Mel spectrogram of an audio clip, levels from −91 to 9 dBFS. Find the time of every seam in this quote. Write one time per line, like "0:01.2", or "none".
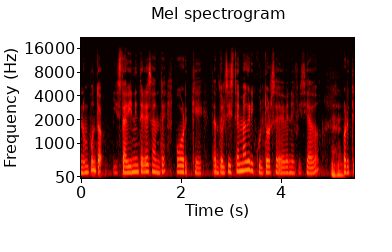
0:01.8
